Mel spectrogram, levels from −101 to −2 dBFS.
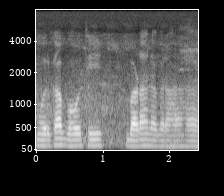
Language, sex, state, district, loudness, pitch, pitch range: Hindi, male, Chandigarh, Chandigarh, -17 LUFS, 125 Hz, 115-125 Hz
